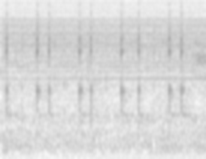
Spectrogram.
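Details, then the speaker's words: Failing hard disk in an old Mac that Mac OS disk utility no longer detects: sharp, dry clicks in quick pairs, about six a second. Click of death. "in fact you can hear the hard disk making a very distinct clicking"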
